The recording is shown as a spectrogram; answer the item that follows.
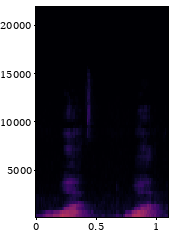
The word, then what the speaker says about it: わっつわつ: in English so you can just say like what what or what is what is to offer yeah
